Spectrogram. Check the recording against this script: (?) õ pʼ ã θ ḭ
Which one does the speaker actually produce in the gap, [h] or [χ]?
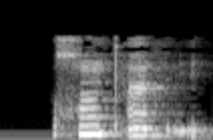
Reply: χ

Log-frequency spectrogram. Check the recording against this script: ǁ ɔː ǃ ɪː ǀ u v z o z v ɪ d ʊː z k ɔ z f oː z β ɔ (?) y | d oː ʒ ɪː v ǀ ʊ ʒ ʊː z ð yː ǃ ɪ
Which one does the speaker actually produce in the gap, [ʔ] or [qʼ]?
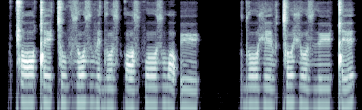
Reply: ʔ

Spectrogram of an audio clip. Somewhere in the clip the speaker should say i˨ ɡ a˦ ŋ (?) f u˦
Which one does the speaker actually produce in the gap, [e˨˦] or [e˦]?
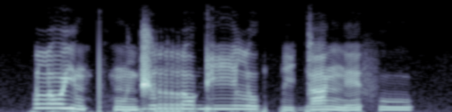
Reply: e˨˦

